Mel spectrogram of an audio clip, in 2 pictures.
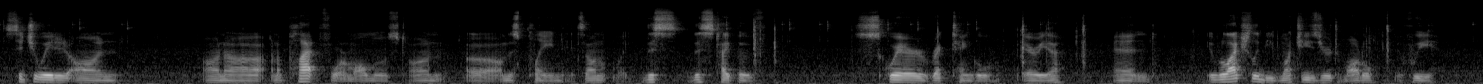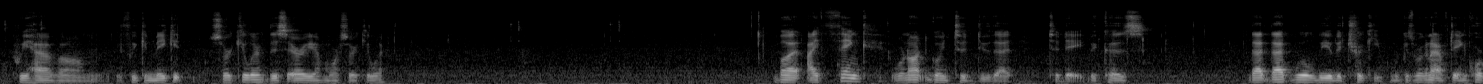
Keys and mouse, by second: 2.1 middle click, 3.6 middle click, 4.2 middle click, 5.3 middle click, 7.1 click, 8.1 shift+click, 8.7 shift+click, 9.0 shift+click, 9.6 shift+click, 10.8 middle click, 11.9 middle click, 13.5 shift+middle click, 14.7 click, 15.1 click, 18.9 middle click, 22.3 middle click, 23.2-25.7 middle drag, 26.4-28.1 middle drag, 29.1 middle click.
